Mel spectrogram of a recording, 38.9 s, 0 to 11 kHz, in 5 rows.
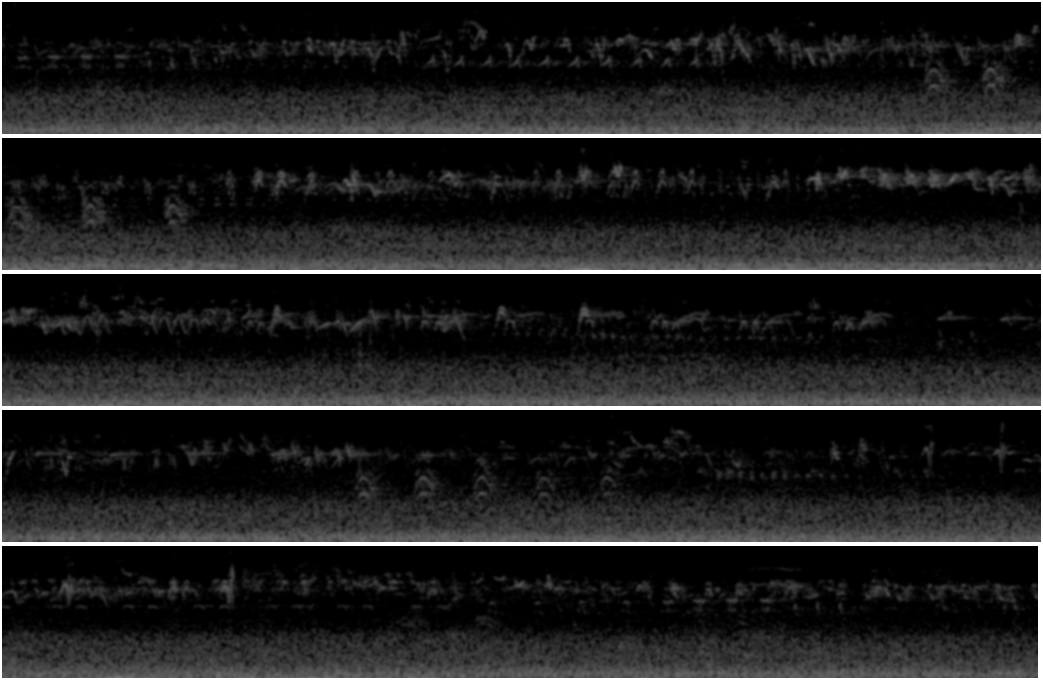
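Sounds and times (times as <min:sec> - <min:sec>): many birds singing and chirping: 0:00.0 - 0:38.9.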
